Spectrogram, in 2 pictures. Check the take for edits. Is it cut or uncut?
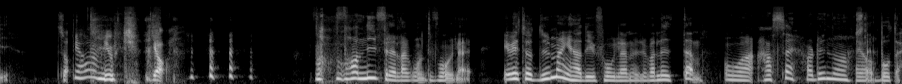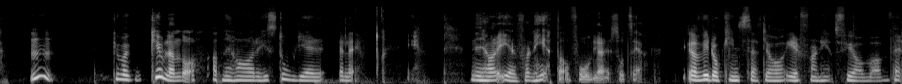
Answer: cut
